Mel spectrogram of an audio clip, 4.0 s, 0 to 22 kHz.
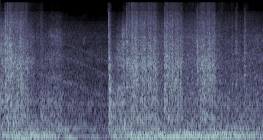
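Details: Abandoned 1979 Ford F-350 dually, long unused: engine fires and runs while cranking, then stops on key release; owners suspect no power on the ignition run-position wire, so it dies when the key leaves start.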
